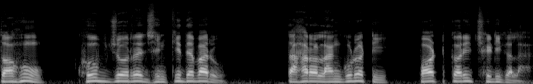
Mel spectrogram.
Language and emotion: Odia, neutral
